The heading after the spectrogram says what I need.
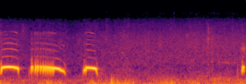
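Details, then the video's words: Spotted dove singing the wild 'karam pa' style in a small voice, with 'khat' and 'nun' phrasing and a 'khu ang' ending, played to draw wild doves in quickly: three soft, hollow coos in quick succession, the middle one longest and drooping, then a faint note. "เสียงนกเขาใหญ่ คารมป่า (เสียงเล็ก) มีขัด มีหนุน คูอ่าง ใช้สำหรับเปิดต่อ ยั่วนกป่าเข้าร่วมเร็ว"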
